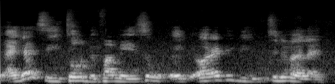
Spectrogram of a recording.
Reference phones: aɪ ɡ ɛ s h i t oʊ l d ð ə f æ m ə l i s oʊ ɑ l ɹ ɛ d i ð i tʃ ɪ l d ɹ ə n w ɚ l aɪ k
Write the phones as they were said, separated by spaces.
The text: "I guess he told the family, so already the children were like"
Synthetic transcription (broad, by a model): aɪ ɡ ɛ s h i t oʊ l d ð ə f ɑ m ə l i s oʊ ɑ l ɹ ɛ d i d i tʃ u d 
